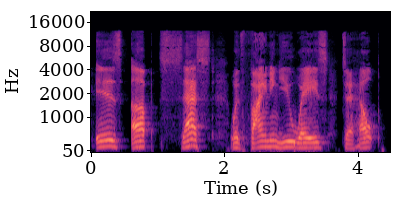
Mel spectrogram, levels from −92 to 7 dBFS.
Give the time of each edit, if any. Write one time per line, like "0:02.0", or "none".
none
